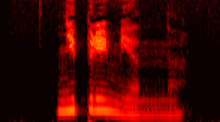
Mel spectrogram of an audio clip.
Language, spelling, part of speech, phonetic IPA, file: Russian, непременно, adverb / adjective, [nʲɪprʲɪˈmʲenːə], Ru-непременно.ogg
- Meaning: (adverb) without fail, certainly; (adjective) short neuter singular of непреме́нный (nepreménnyj, “indispensable, permanent”)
